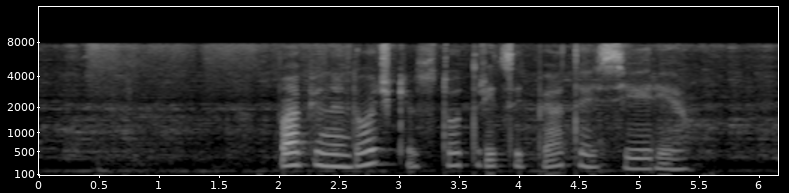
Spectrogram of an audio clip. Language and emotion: Russian, sad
